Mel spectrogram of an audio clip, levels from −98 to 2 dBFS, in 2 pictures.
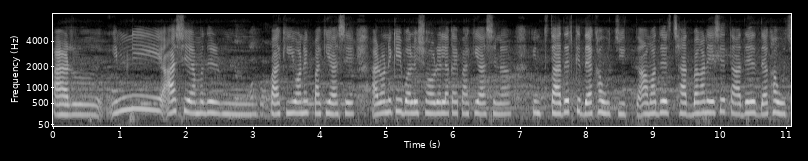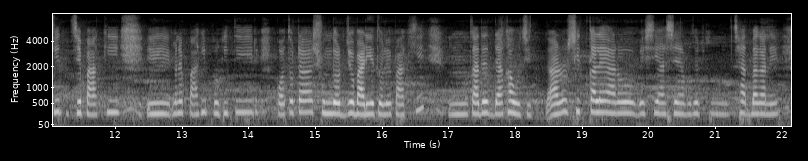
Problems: constant background noise, background conversations at intervals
